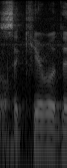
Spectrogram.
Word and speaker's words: Sekiro: Sekiro, is that how you pronounce it? – Sekiro, the new IP from Software.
